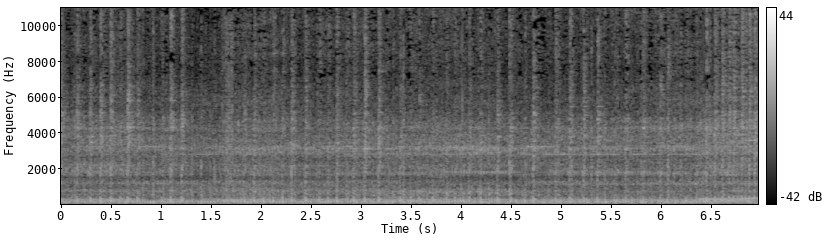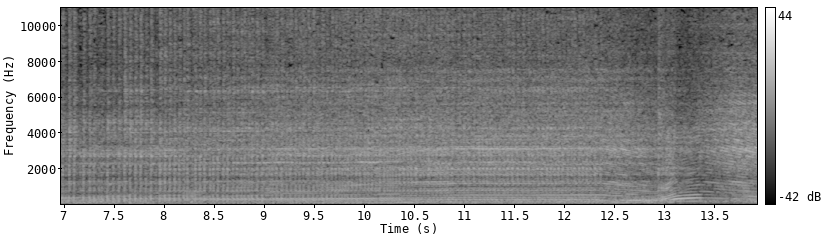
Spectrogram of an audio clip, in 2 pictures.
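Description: Motorcycle engines running at a standstill, among them a Yamaha RX King two-stroke. From about halfway an engine's pitch climbs slowly under throttle, and near the end there is a quick throttle blip: a dip, then a sharp rise.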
